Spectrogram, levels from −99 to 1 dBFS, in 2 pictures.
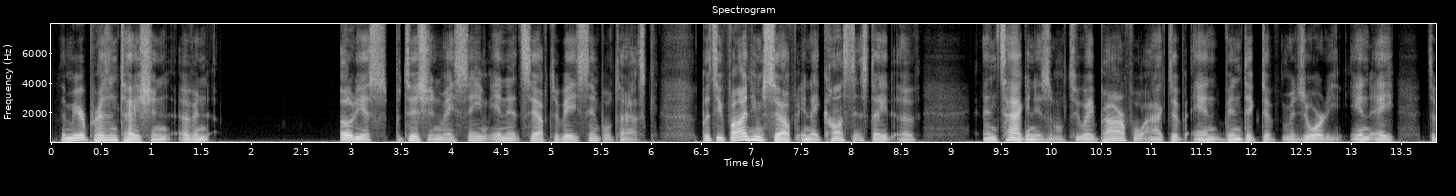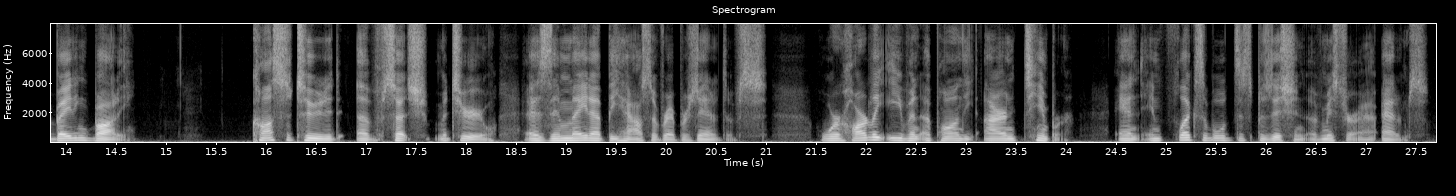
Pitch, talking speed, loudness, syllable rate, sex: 125 Hz, 135 wpm, -22 LUFS, 5.2 syllables/s, male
